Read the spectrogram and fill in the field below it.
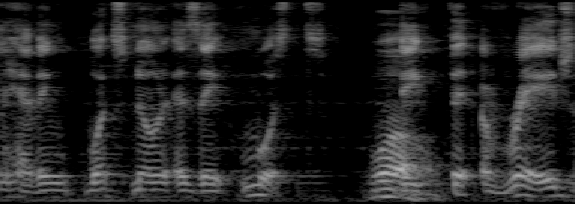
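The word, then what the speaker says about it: musth: what's known as a must, Whoa. a fit of rage that occurs in elephants at the time of puberty. Actually, it's pronounced must.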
